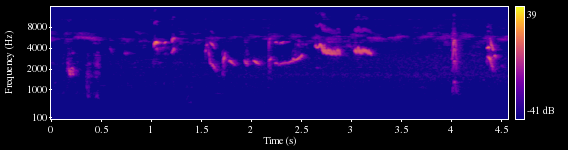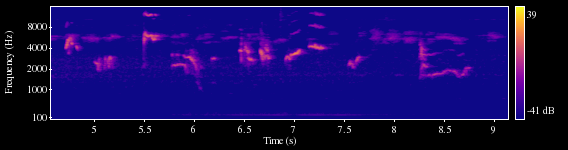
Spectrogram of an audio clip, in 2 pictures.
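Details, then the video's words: Young Oriental magpie-robin, kept as a caged bird in Indonesia, chattering in its practice song day and night: a rapid jumble of varied whistled and scratchy notes, short twisting phrases delivered in quick bursts with brief pauses. "kacer bahan ngriwik siang malam"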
